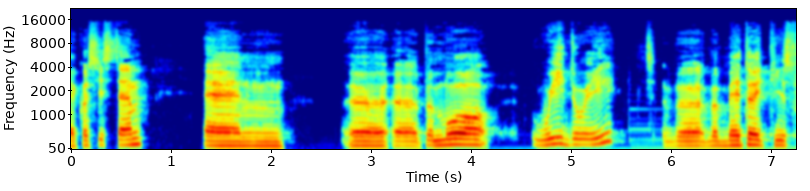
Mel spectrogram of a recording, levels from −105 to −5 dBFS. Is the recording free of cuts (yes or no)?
yes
